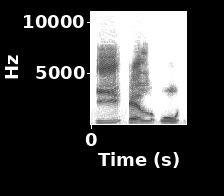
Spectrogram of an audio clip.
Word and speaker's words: Eloah: Number nine is Eloah. I hope I got that pronunciation right. It's Eloh. Eloh. And it means the one God.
